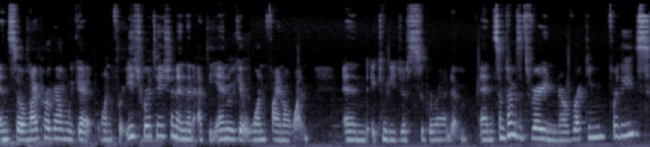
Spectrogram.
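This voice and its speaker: A woman speaks at a fairly quick pace in a medium pitch with ordinary pitch variation. Her voice is somewhat breathy, with a dark, mellow tone. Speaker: physician assistant student. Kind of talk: vlog talk to camera. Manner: fast.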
